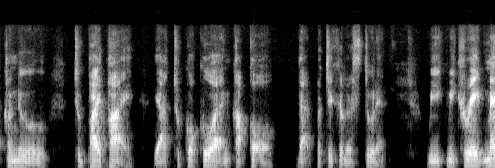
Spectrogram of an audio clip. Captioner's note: speaks in native language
